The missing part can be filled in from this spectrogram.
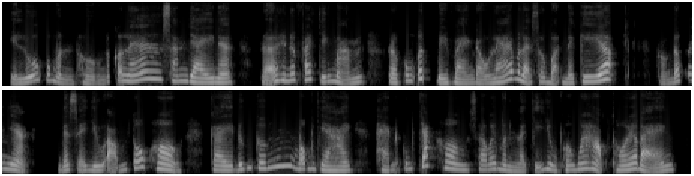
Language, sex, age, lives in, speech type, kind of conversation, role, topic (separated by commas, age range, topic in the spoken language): Vietnamese, female, 25-29, Vietnam, read, expert-assistant, expert, Truyền thuyết về việc trồng lúa ba vụ làm đất bạc màu: Đây là sự thật khoa học hay chỉ là nhận định phổ biến?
